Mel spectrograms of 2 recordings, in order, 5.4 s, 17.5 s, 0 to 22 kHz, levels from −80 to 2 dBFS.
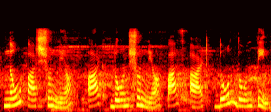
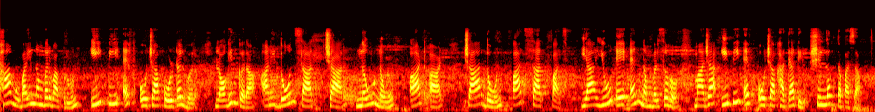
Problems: constant background noise, background conversations at intervals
